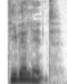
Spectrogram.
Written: divalent

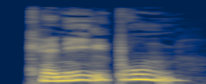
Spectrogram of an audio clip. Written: kanelbrun

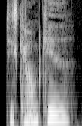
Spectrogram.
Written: discountkæde

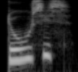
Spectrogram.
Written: dosis

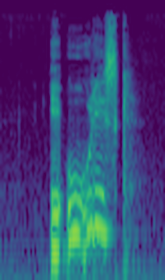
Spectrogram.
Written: æolisk

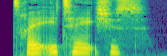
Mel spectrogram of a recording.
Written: treetagers

